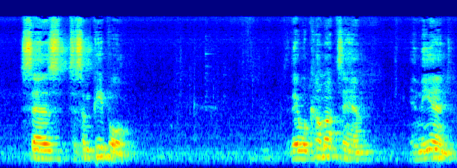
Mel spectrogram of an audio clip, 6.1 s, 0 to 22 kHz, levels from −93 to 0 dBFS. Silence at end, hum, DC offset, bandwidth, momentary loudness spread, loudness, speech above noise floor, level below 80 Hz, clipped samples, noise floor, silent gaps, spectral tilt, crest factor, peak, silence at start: 0 s; none; under 0.1%; 15.5 kHz; 15 LU; -26 LUFS; 28 dB; -78 dBFS; under 0.1%; -55 dBFS; none; -2.5 dB/octave; 22 dB; -8 dBFS; 0.3 s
